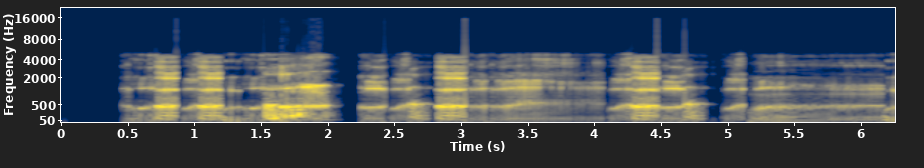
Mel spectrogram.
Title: The Burping Ben Rap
